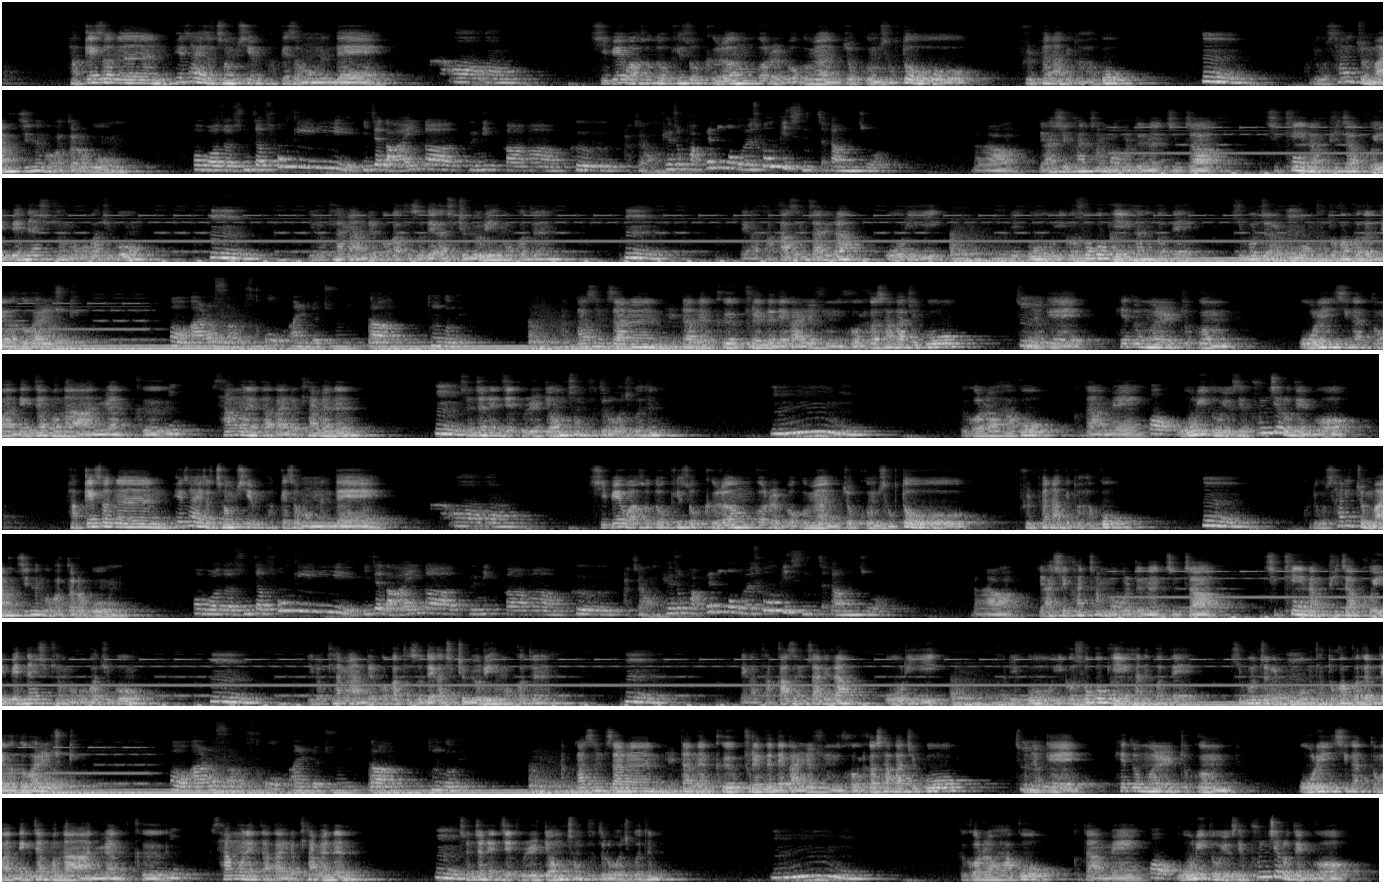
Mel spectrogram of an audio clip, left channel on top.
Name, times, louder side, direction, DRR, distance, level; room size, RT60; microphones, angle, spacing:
voice 1, 0.7-3.8 5.9-9.6 10.2-11.2 13.1-15.0 20.2-20.5 23.5-26.0 26.4-29.0 30.7-33.2 35.0-37.0 37.6-39.5 39.9-42.2 47.2-51.0 51.6-52.2 52.6-53.7 54.4-56.9 57.4-58.8 59.9-61.8 64.8-65.6 66.0-66.6 67.0-68.6, equal, 40° right, 3 dB, 0.5 m, -20 dB
voice 2, 4.3-5.3 12.0-12.5 15.7-22.6 24.9-25.1 26.7-26.9 29.7-30.5 33.8-34.4 40.5-40.7 43.1-44.6 45.0-46.1 51.6-52.0 56.9-57.1 59.6-60.0 62.9-63.9 66.7-66.9, left 1 dB, 40° left, 1 dB, 0.7 m, -23 dB
sound 1, 24.8-42.9, right 1 dB, 55° left, 1.0 m, -32 dB
sound 2, 37.1-48.4, left 1 dB, 85° left, 0.8 m, -24 dB
3.1 x 2.5 x 3.2 m, 0.71 s
head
